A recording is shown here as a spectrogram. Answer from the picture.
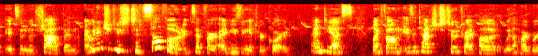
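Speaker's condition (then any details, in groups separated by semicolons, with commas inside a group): No condition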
